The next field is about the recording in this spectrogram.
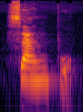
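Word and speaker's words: Tsangpo: And the answer is Sangpo. T silent है यहाँ पर, याद रखना, T को प्रोनाउंस नहीं करना है.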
